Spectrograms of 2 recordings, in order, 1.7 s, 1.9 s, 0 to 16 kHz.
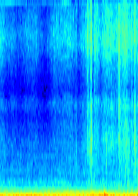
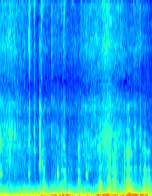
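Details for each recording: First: Mazda driven over bumps at about 12°C after zip-tying the loose front undertray (knocked by a snowbank): steady road rumble, no rattling from underneath; retest pending in colder weather, when the noise usually appears. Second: Mazda driving over bumps, noise from front right after hitting a snowbank, worse in very cold weather: low groaning rumble with irregular creaks from front end.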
